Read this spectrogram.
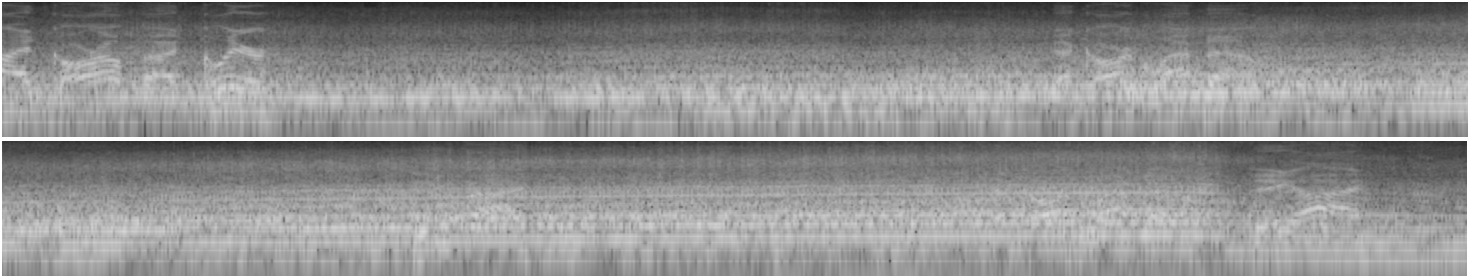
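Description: Other race car engines roar nearby.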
